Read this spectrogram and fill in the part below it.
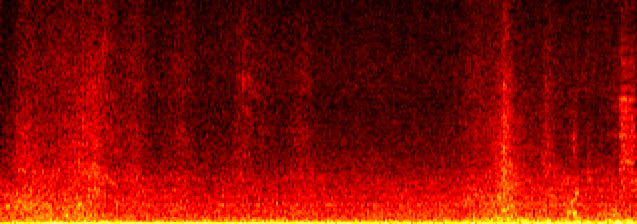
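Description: Volkswagen Santana engine pulling hard under acceleration inside the car, a loud, steady low drone with people talking over it.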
